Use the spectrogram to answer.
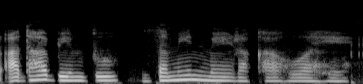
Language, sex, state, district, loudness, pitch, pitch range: Hindi, female, Arunachal Pradesh, Lower Dibang Valley, -20 LUFS, 175 Hz, 155-185 Hz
